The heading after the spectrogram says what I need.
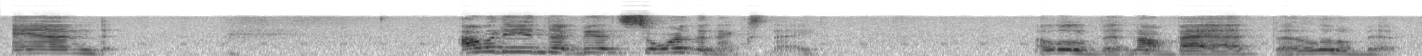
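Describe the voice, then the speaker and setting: A woman's voice: medium pitch, unhurried, fairly bright tone, slight background noise. Woman, young adult, earnest, rambling vlog talk, camera mic, dull audio. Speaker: vlogger. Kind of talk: casual vlog monologue. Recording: dull lo-fi home video.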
